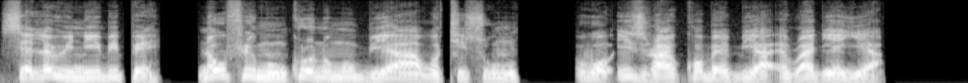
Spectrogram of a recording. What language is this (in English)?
Akan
